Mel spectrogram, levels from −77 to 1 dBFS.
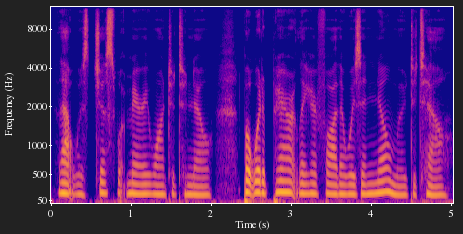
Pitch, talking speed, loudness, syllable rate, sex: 165 Hz, 225 wpm, -20 LUFS, 5.6 syllables/s, female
